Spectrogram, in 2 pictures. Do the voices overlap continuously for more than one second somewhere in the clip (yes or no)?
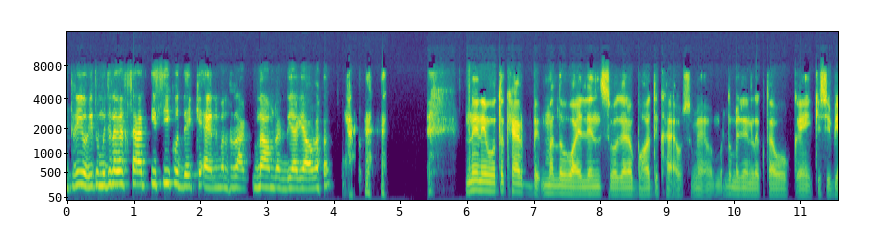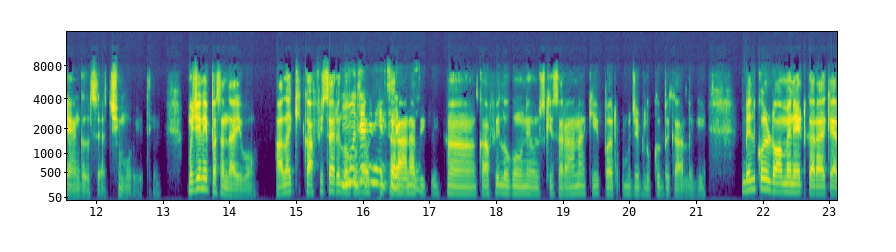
yes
